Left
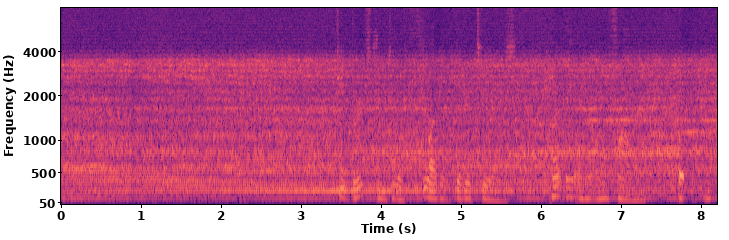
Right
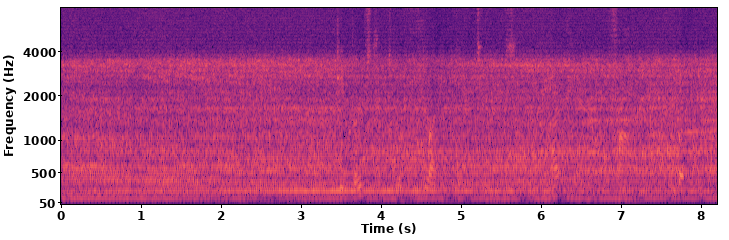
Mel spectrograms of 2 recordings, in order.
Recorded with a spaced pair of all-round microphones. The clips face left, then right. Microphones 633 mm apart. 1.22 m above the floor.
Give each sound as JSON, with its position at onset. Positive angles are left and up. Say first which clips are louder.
{"t": 3.4, "sound": "a man speaking", "louder": "left 4 dB", "side_deg": 70}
